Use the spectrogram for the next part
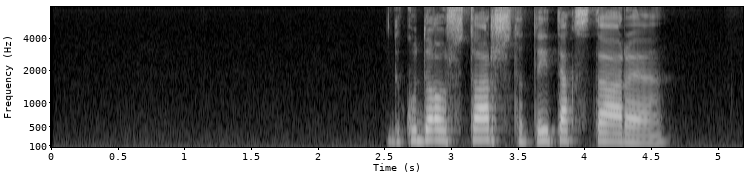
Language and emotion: Russian, neutral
